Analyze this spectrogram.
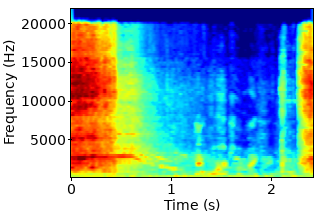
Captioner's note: sawing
